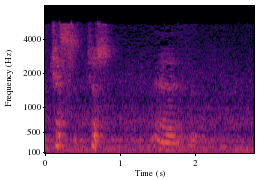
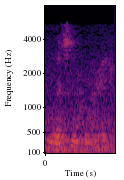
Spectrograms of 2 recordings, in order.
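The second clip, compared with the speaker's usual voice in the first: hypnotic calm voice; 6 semitones lower, 16 dB quieter than usual. Shown as a demonstration. Hypnotist guiding a client's breathing, very soft. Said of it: "Just breathe".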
